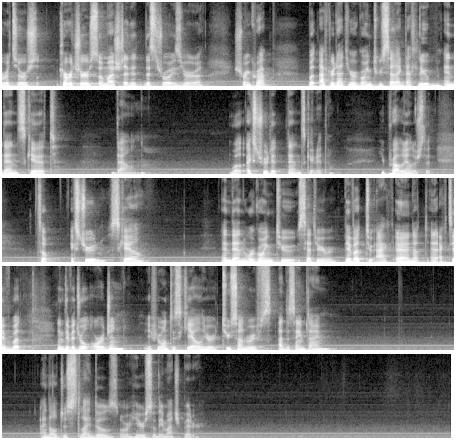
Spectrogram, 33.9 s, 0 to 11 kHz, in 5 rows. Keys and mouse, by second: 0.3 middle click, 1.0 z, 1.2 a, 1.4 middle click, 2.5 z, 3.2 e, 3.9 s, 6.4 z, 8.2-10.3 drag, 10.5 Tab, 10.7 middle click, 11.0 Tab, 11.1 a, 11.7 alt+click, 12.2 shift+middle click, 12.7 e, 13.1 s, 14.4 click, 15.1 Tab, 15.8 click, 16.4 Tab, 16.6 a, 17.5 s, 19.6 click, 20.4 s, 21.9 z, 22.9-24.6 drag, 24.9 z, 25.2 a, 26.0 z, 26.3 g, 28.3 Tab, 28.8 alt+a, 28.9 drag, 29.3 z.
